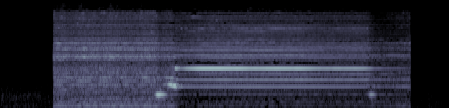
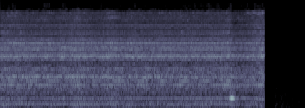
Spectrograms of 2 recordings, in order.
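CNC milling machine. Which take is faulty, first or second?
first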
